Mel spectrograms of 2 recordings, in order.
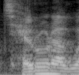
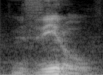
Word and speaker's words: zero: 그 다음에 숫자 0도 제로, 우리는 제로라고 많이 하죠. 제로라고 하지 않고 zero 이렇게 발음을 하셔야 됩니다.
